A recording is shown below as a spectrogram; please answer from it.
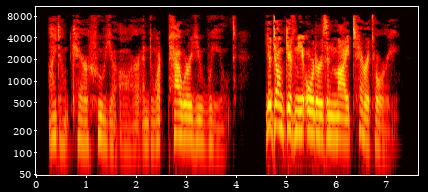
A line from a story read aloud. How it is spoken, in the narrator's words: Rolf hissed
